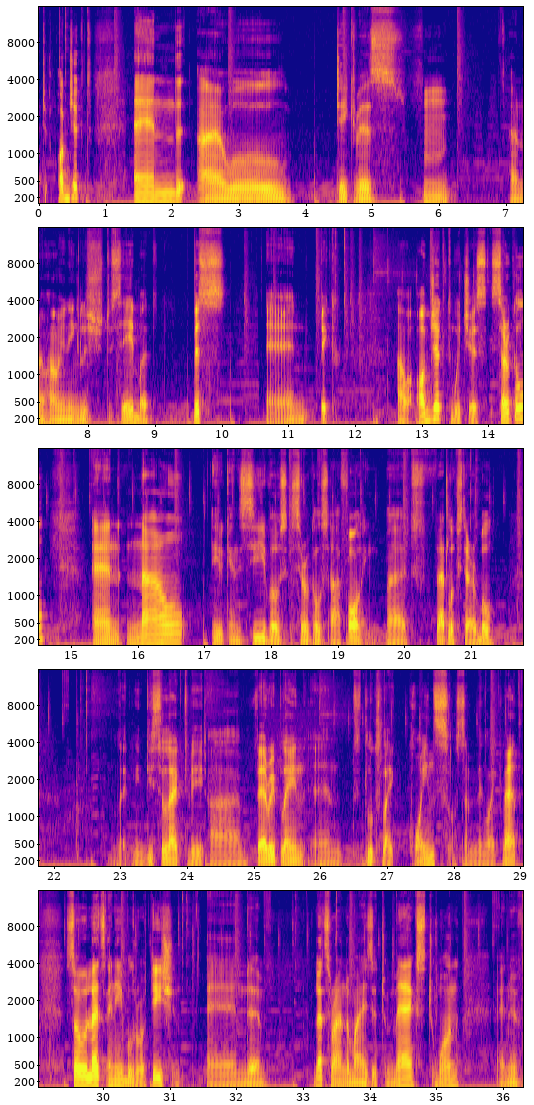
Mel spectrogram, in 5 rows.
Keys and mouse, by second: 15.4-17.7 drag, 21.0 click, 30.1 click, 31.2 click, 33.0 click, 35.7 click.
